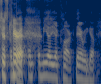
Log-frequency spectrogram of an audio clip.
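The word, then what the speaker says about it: Qi'ra: Beckett, L3, and I'm not going to pronounce her name. Kira? Amelia Clark. Is it Kira? Kira. Yeah. Yeah, it's just Kira.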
